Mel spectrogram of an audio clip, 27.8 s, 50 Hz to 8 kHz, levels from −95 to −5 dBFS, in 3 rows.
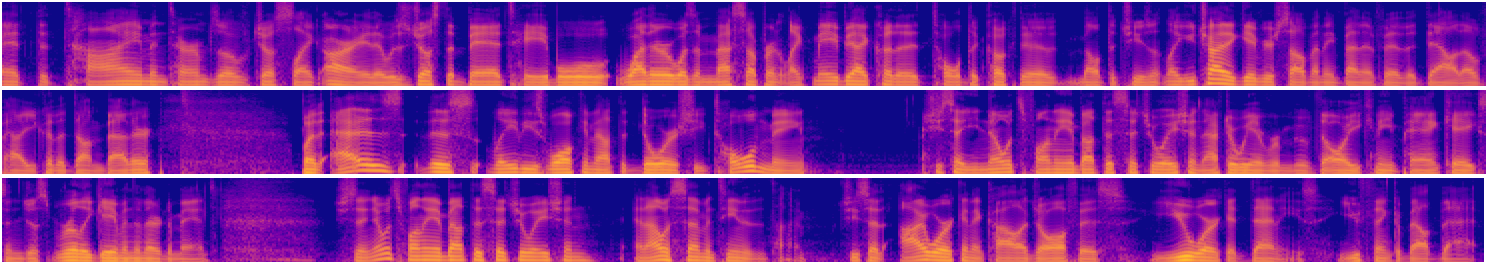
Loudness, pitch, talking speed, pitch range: -29 LUFS, 105 Hz, 265 wpm, 95-115 Hz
